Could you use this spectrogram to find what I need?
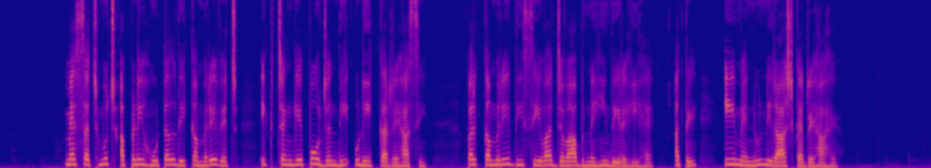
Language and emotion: Punjabi, sad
